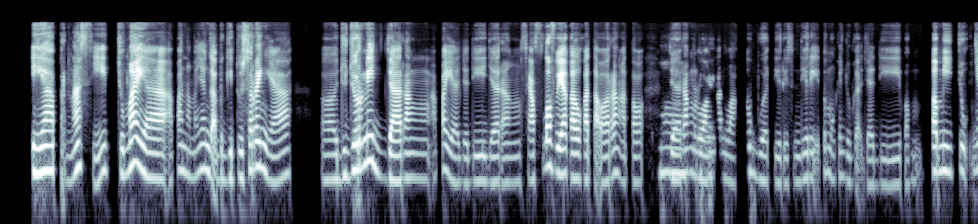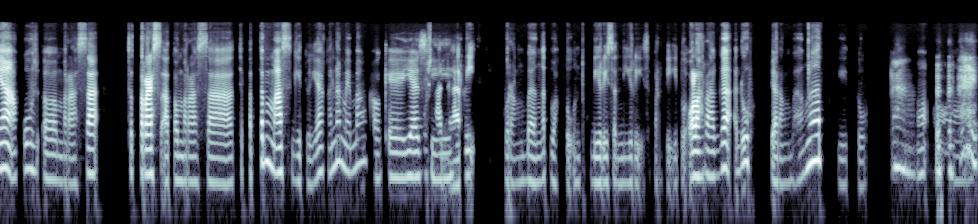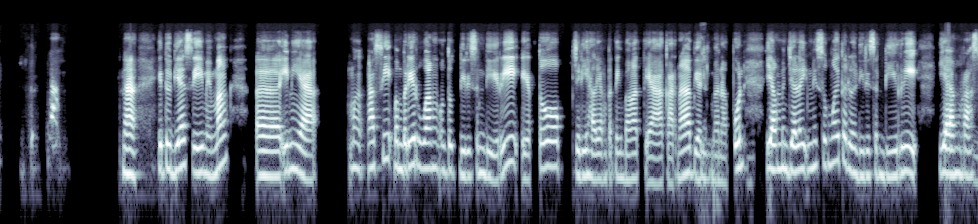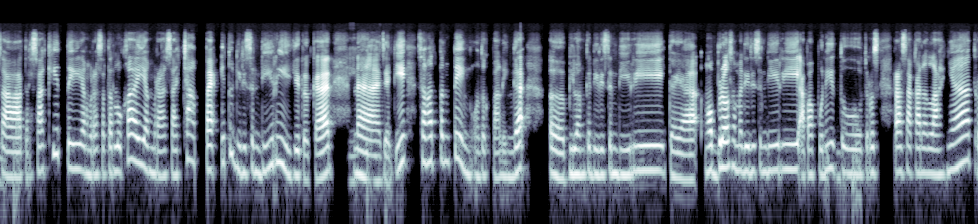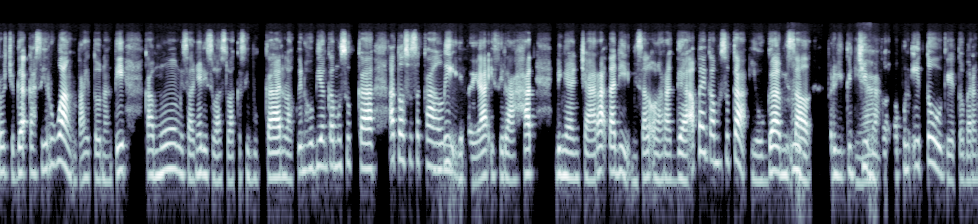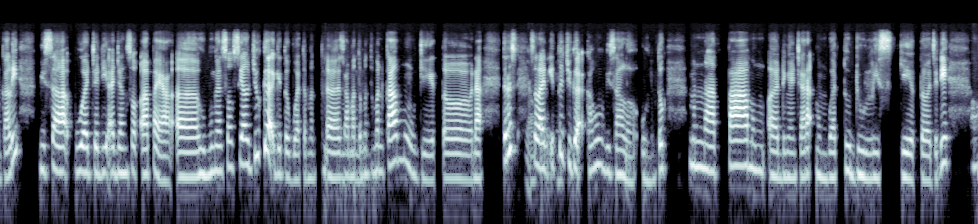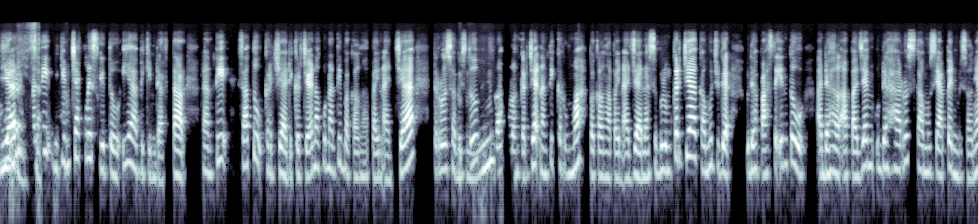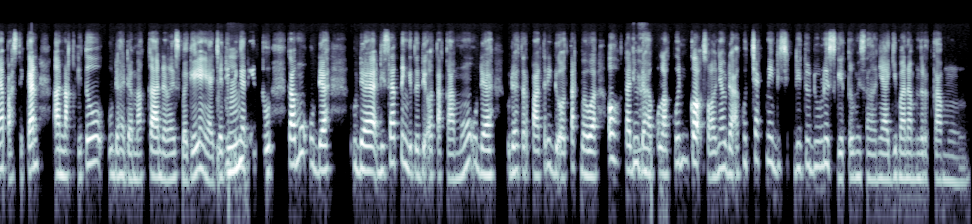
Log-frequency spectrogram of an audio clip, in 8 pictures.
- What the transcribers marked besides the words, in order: in English: "self-love"; other background noise; stressed: "pemicunya"; chuckle; unintelligible speech; in English: "to-do list"; in English: "to-do list"
- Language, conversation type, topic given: Indonesian, advice, Bagaimana cara menenangkan diri saat tiba-tiba merasa sangat kewalahan dan cemas?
